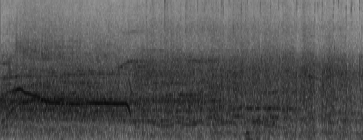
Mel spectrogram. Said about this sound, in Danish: Alle jer, som ikke vil have badehotel på grenen, I råber. Alle jer, som synes, der skal være et badehotel på grenen, I råber.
